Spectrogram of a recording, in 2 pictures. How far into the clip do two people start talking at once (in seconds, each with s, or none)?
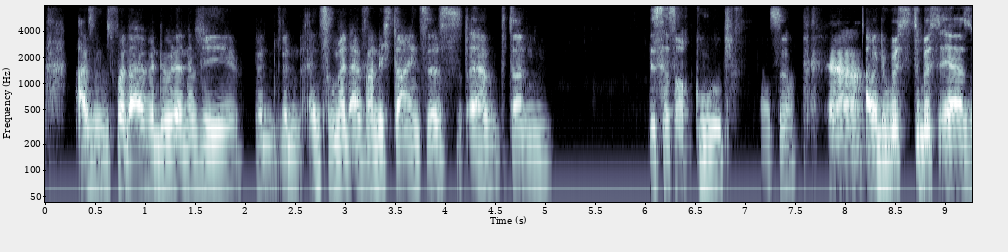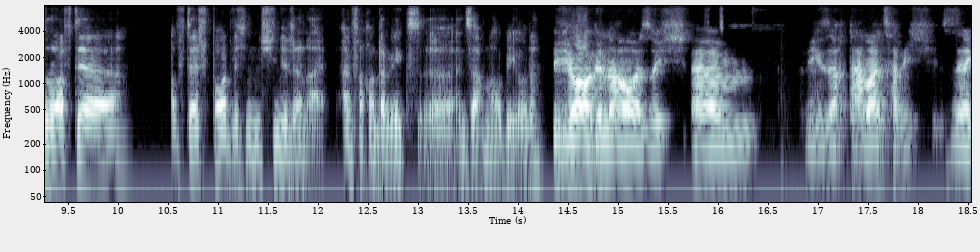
none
